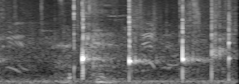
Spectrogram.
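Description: Four sharp, hollow pocks of a plastic pickleball being struck, each ringing briefly, with faint voices underneath.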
